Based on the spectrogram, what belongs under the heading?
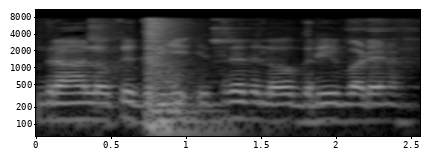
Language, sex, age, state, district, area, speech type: Dogri, male, 30-45, Jammu and Kashmir, Reasi, rural, spontaneous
